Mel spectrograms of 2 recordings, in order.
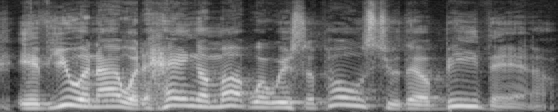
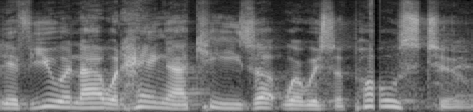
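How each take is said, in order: First: Higher and louder, driving the point home; louder emphatic repeat. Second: Said in the usual way. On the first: Real, not acted. Preacher repeating to the congregation, louder and higher.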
